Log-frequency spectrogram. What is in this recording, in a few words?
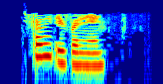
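Sheriff Dispatch, scanner audio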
